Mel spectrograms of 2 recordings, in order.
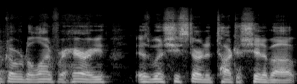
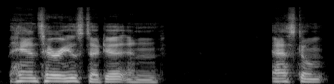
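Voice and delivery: usual speaking voice

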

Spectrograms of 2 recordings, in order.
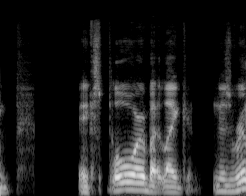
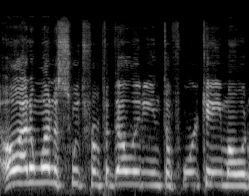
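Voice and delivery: mocking whiny voice; 12 semitones higher, 4 dB louder than usual. Mocking console players' complaints.

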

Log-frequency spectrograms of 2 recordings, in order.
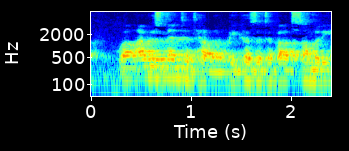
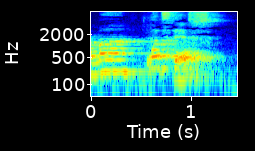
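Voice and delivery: put-on higher child's voice, eager question; curious little boy; 9 semitones higher, much slower than usual. Young boy asking his mother, curious and high. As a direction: sound like a five-year-old finding treasure.

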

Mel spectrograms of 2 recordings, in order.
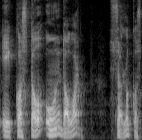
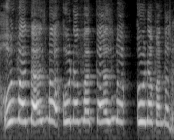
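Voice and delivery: much higher panicked shrieking cry; frightened scream. Acted. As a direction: scream it like you've just seen a ghost. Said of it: "gritó". (grito aterrado y agudo)

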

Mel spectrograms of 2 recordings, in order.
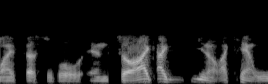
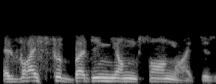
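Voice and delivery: put-on terrible English accent, pitched higher; 6 semitones higher than usual. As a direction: badly imitate an English rock star. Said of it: "It's gonna be terrible English accent".

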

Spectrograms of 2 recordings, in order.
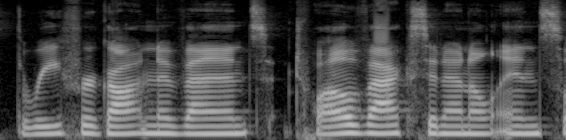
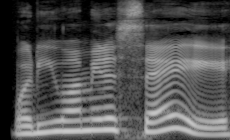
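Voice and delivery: sharp, raised snap; snapped; 6 semitones higher, 4 dB louder than usual. A narrator's reading. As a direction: snap back at him. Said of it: "Haley snapped".

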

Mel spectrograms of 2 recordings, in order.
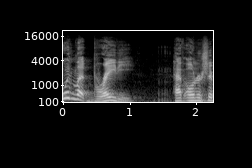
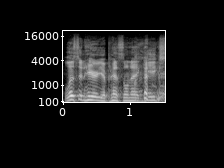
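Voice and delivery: loud, laughing wrestler snarl; wrestling promo; 5 semitones higher, 5 dB louder than usual. Acted. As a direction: growl it like a heel wrestler. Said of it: "Hard Times promo".

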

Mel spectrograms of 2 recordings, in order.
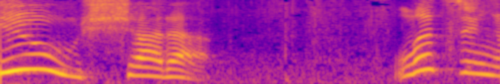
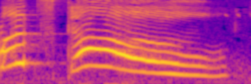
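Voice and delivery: ordinary talk

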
